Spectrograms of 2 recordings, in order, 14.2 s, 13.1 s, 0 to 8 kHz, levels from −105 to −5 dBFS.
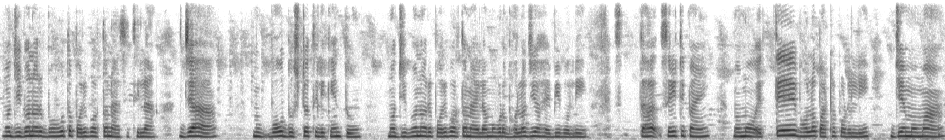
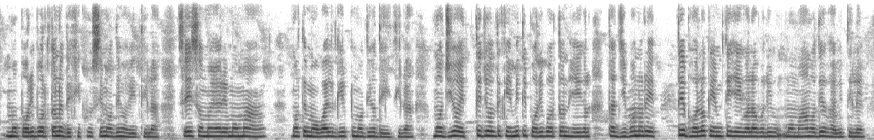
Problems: constant background noise, background conversations at intervals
